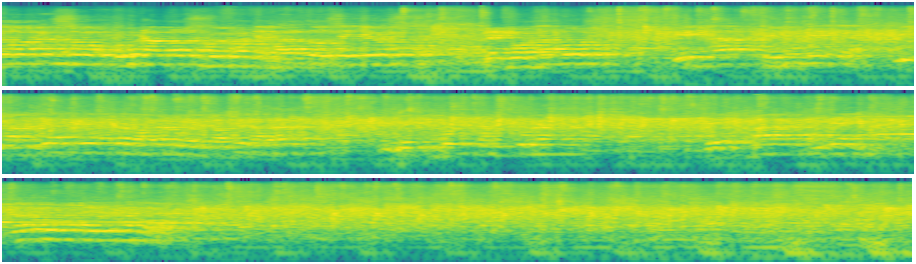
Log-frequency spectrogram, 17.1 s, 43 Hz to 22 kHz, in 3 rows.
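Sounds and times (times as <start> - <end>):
audience applauding: 2.6 - 17.0
voice: 10.1 - 12.5.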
